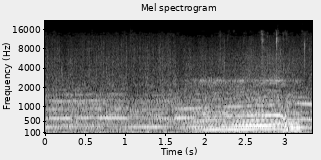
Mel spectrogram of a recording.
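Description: Car engine droning and shifting in Assetto Corsa on a wet track with no traction control, steady mid-pitched revs rising gradually, then a quick gear change drop near the end, heard alone without talk.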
